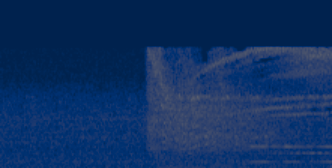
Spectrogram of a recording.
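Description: A swelling magical whoosh sounds near the end.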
